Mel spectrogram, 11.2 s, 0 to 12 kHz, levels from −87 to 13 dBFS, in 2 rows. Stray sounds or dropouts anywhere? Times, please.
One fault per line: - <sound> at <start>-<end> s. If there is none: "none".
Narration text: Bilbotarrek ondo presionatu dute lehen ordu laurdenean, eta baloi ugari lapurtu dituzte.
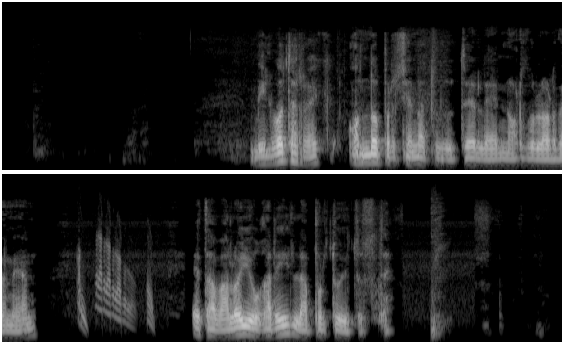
- chirp at 6.3-7.1 s
- thud at 9.9-10.1 s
